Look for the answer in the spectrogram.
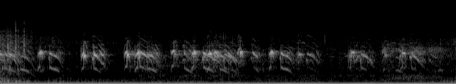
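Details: Spotted sandgrouse, South Morocco, calling in short, clipped, throaty notes that drop in pitch, grouped in quick clusters separated by brief pauses, over faint low hum.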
